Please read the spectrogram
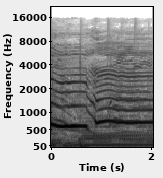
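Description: A man singing one long held note. It dips briefly about two-thirds of a second in, then holds a steady pitch, over a low steady hum.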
